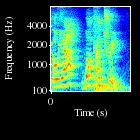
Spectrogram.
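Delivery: teasing challenge. Retold or imitated. Wife calling out husband's lie, loud teasing rise. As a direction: catch him out with a sly oh yeah. Wife calls his bluff.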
